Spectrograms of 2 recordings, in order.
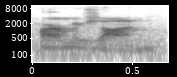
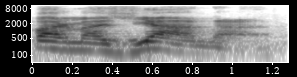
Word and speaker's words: parmigiana: So I'm going to say my favorite thing was actually the chicken parmesan. It was the same That's night not how that you pronounce it. Oh, yeah. Pollo parmigiana.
